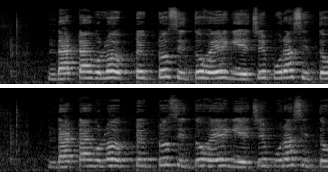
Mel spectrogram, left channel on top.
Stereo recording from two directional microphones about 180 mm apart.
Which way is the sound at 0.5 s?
45° left (ahead or behind).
